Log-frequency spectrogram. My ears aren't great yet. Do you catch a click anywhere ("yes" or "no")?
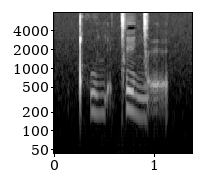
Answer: yes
